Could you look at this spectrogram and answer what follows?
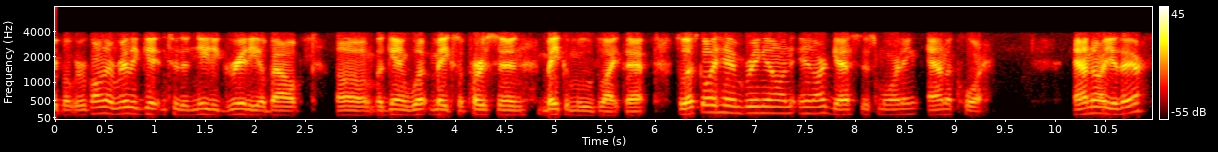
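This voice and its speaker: A man hosting a talk radio show, speaking loosely and casually with many fillers. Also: medium pitch. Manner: loose, filler-heavy, conversational. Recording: tinny phone-like line.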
